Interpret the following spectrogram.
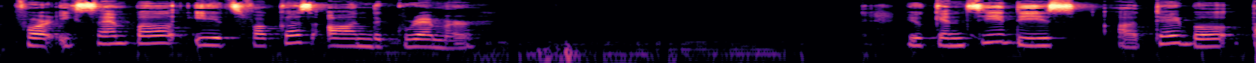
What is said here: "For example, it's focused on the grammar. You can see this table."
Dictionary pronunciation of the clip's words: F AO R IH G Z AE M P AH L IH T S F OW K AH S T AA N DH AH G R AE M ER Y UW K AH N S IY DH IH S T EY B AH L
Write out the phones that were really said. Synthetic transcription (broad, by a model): F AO R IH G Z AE M P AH L IH T S F OW K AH S AA N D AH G R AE M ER Y UW K AH N S IY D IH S T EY B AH L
